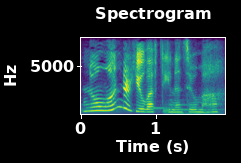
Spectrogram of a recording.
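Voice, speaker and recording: A woman voicing a tiny, childlike fairy companion in a video game, squeaky, perky and earnest. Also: sing-song, normal speed, music in the background. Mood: amazed, curious. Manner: perky, refers to herself in third person. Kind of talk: video game voice acting, cartoonish.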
